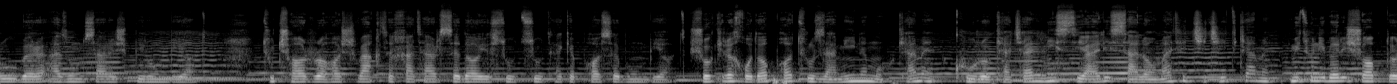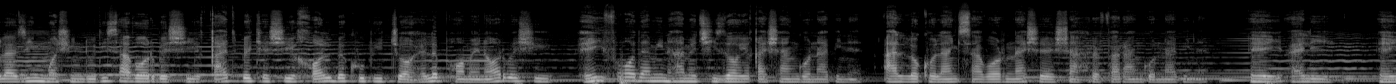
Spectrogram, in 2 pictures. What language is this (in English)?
Persian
